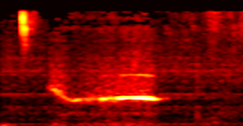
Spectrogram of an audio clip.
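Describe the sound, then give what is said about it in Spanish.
A single human whistle, a falling-then-steady tone that swells louder near the end before cutting off, mimicking the contour of someone's speech. Clear, with no talking. “habla así, silbando.”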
